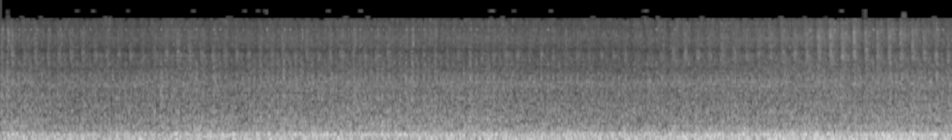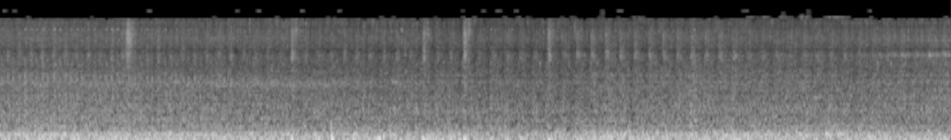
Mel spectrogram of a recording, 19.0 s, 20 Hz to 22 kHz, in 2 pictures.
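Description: Single-cylinder engine of a 1903 Cadillac running steadily as the car moves slowly in traffic, heard from the driver's seat, with a few sharp clicks or rattles in the middle.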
